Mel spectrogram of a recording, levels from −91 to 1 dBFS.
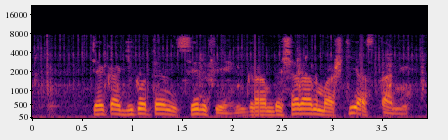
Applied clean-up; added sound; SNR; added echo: none; Bicycle; 19 dB; none.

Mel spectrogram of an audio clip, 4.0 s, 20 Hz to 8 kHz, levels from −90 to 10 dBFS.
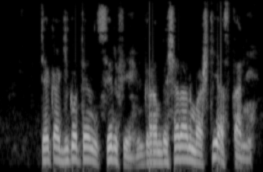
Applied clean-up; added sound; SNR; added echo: none; none; none; none.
